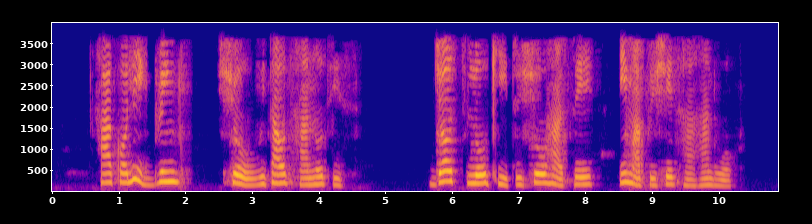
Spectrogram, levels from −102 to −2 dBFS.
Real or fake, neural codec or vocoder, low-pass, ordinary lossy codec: fake; codec, 16 kHz, 8 kbps, FreqCodec, larger model; 3.6 kHz; AAC, 16 kbps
